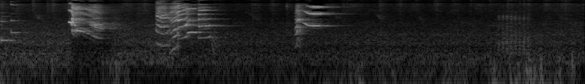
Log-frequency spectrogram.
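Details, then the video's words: Pet parrot vocalizing indoors: three harsh, harmonic squawks with sweeping pitch near the one-second, two-second and three-second marks, then a fainter buzzy note, over low background rumble. "Raw parrot talking video talking parrot !!"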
